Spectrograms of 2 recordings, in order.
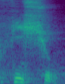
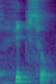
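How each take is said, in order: First: The x is pronounced as a 'sh' sound. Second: The x is pronounced as a 'ks' sound. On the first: The speaker calls it wrong. "eu não digo ficho" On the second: The speaker calls it right. "O meu X da palavra fixo tem som de K S"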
